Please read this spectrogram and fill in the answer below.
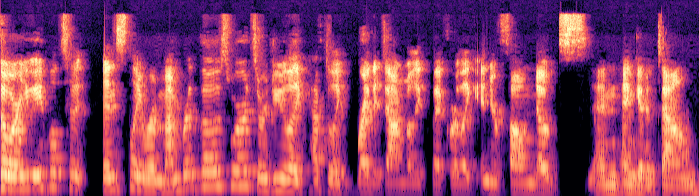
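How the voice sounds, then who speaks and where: With lively intonation and hardly any pauses, a woman of medium pitch speaks in an American accent, in a normal speaking voice. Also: fairly quick pace. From Michigan, Detroit area. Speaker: podcast interviewer and singer. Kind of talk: interview.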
